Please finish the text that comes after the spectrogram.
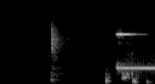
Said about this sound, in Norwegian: Nå ringer det på døra her, så nå er det på tide tide å...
